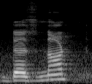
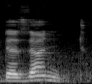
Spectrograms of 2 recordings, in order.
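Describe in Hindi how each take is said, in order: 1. दो पूरे शब्द, does और not। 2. एक छोटा शब्द, जो nt पर खत्म होता है। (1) "डज नॉट की जगह"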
